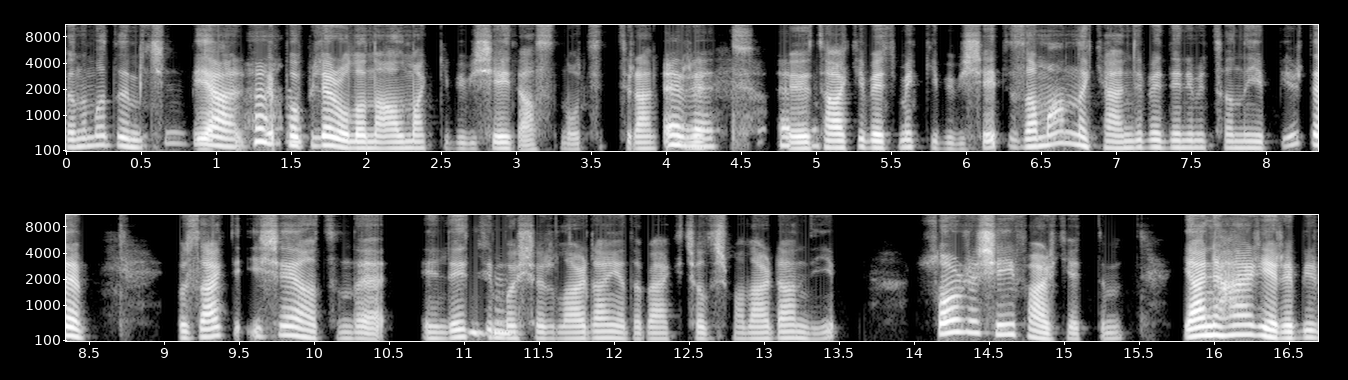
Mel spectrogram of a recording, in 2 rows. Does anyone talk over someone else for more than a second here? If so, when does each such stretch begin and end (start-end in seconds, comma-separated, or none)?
none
